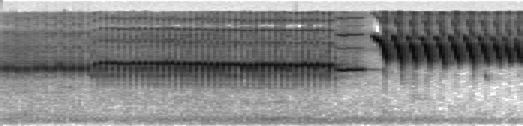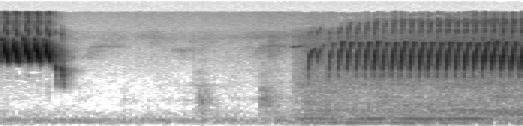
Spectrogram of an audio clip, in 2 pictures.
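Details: Singing canary used as a training model: a sustained buzzy rolling trill, then a brighter, harsher rattling tour, a second of silence, and a renewed buzzing trill building in strength.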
